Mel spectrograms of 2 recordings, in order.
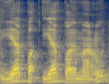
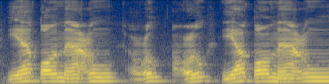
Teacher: لازم تجيب تفخيم مرتبه رابعه وقلقل تضرب المخرج وتهرب بسرعه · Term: قلقله صغرى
